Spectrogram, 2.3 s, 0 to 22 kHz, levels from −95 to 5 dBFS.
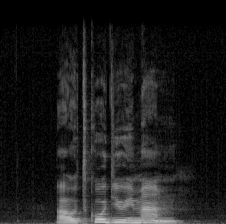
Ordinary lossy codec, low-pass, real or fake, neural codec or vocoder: none; 19.8 kHz; real; none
